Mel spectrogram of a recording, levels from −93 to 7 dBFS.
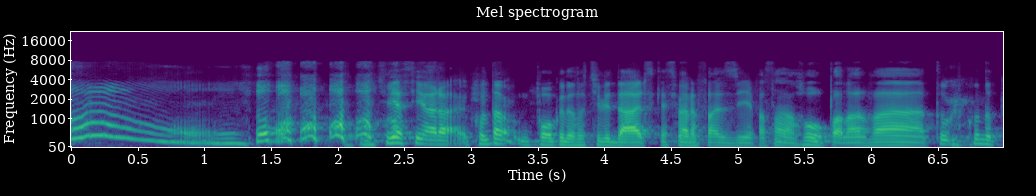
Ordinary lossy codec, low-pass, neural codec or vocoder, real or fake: none; none; codec, 16 kHz, 4 kbps, X-Codec, HuBERT features, trained on balanced general audio; fake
